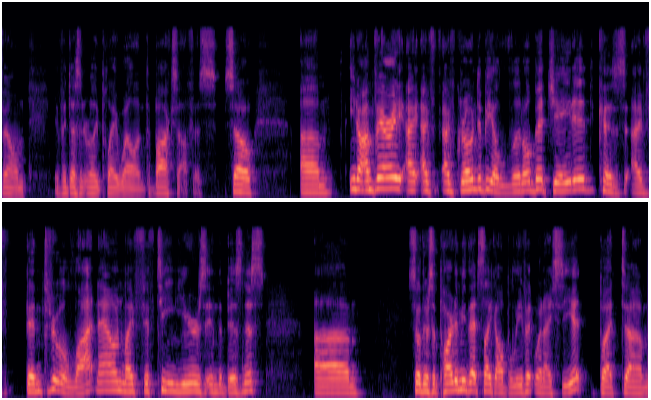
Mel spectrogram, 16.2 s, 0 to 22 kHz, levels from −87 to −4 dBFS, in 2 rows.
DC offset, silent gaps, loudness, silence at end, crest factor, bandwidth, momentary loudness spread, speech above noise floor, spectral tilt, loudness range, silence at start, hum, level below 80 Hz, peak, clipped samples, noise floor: under 0.1%; none; -30 LUFS; 0 s; 18 dB; 12.5 kHz; 12 LU; 43 dB; -6 dB/octave; 6 LU; 0 s; none; -78 dBFS; -12 dBFS; under 0.1%; -73 dBFS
